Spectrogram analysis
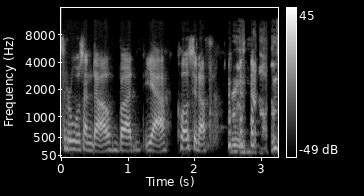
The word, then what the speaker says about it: Rosendahl: have you on the show so uh rosendale is that correct it's pronounced rusendal but yeah close enough i'm sorry okay well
